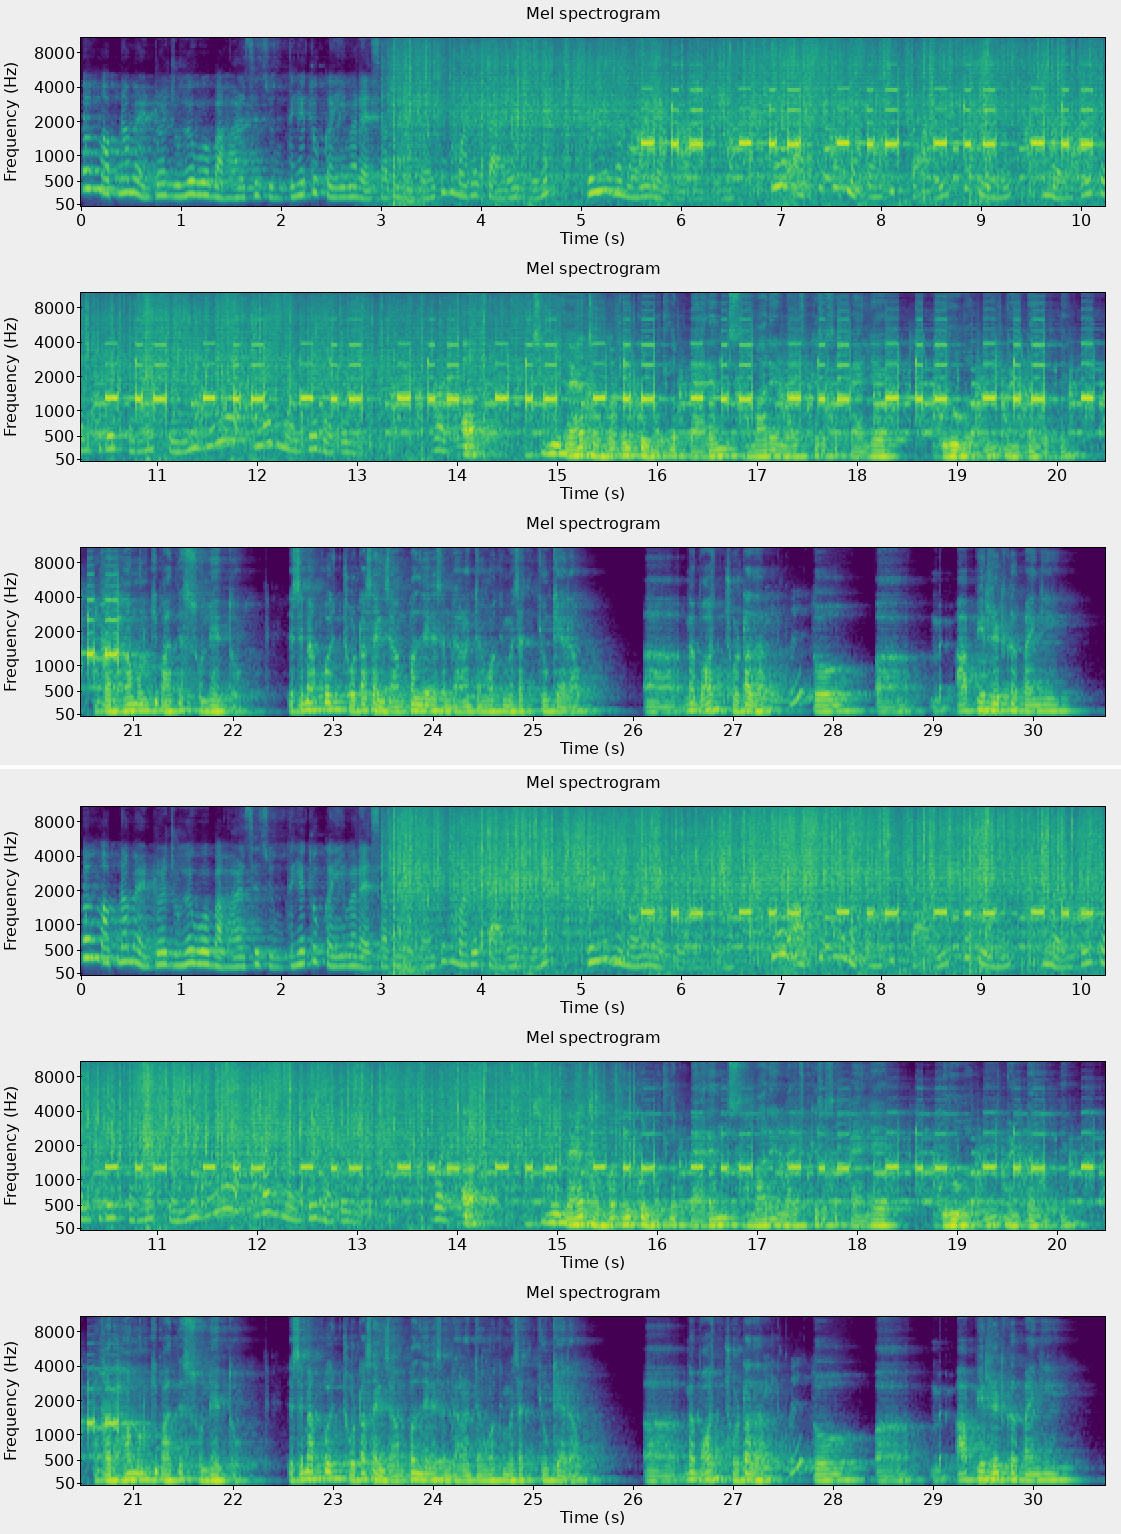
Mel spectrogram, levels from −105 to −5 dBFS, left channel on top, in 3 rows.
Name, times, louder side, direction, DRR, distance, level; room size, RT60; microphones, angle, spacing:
voice 1, 0.0-8.0 8.3-9.3 9.6-13.4 13.7-14.2 20.6-21.1 27.3-27.7, right 1 dB, 35° right, 4 dB, 2.5 m, -29 dB
sound 1, 3.0-15.8, right 5 dB, 85° right, 2.5 m, -27 dB
Alarm, 5.5-20.9, left 4 dB, 70° left, 1.3 m, -21 dB
voice 2, 14.7-18.3 18.8-20.1 20.6-22.1 22.5-25.5 26.1-27.3 27.8-30.3, equal, 5° right, 2 dB, 4.2 m, -22 dB
28.0 x 17.5 x 9.7 m, 0.72 s
head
